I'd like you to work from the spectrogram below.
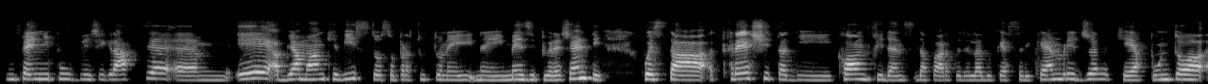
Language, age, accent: Italian, 20-39, native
